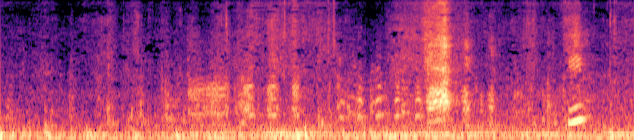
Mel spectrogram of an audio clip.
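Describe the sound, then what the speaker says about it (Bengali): A large, heavy black-and-golden rainbow-coloured chicken on a rooftop gives a few short clucks, the sharpest near the end, over a busy background with people talking. "অনেক মুরগি আছে কিন্তু এই মুরগিটার চেহারা অন্যরকম"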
